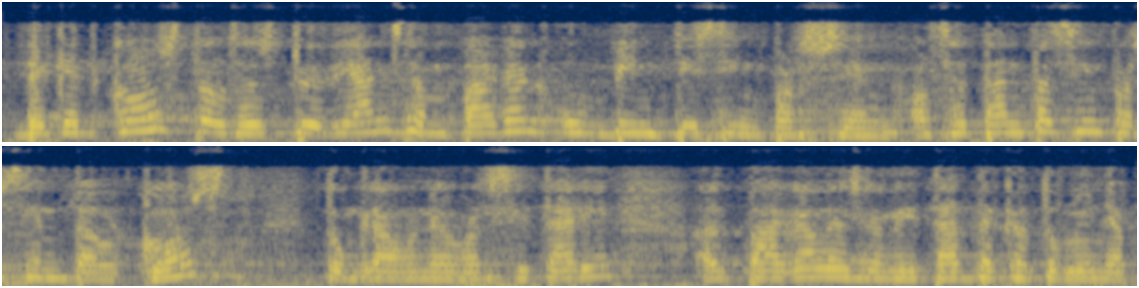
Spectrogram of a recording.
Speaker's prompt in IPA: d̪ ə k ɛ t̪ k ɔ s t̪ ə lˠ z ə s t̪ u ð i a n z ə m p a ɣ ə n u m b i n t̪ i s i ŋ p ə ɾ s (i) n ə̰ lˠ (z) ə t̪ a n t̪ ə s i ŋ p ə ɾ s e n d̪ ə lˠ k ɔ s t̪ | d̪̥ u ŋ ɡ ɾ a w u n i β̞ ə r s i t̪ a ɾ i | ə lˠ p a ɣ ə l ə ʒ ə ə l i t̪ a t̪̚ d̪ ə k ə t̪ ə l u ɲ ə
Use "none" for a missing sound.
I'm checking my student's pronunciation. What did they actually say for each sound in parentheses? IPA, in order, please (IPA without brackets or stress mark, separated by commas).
e, s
